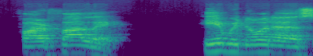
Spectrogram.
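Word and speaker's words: farfalle: Bai pasta right whatp pasta in Italy is faral okay faral okay say say it again Chef pronounce say it again faral f a r f a l l e faral here we know it as aai the other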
